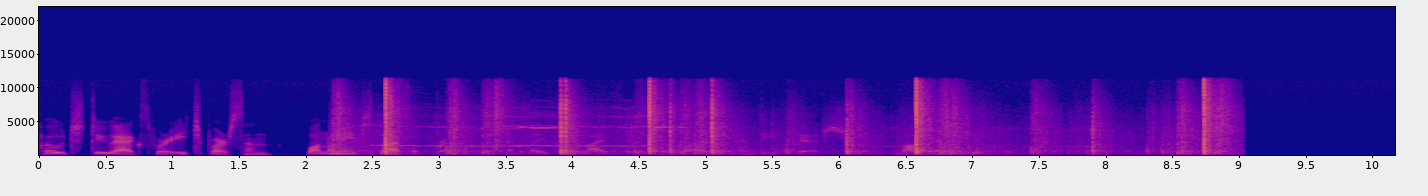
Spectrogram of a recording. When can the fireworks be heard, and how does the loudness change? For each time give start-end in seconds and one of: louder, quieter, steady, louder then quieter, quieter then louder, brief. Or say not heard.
2.2-9.1 quieter.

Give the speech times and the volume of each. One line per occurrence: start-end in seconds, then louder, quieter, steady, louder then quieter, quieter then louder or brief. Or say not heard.
0.0-7.3 quieter.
